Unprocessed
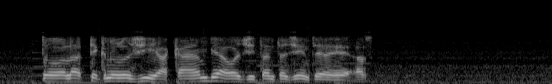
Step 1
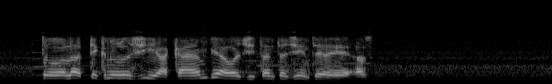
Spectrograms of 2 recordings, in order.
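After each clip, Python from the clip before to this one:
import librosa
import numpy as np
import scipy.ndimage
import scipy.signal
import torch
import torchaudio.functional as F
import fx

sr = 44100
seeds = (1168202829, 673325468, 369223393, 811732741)

y = scipy.signal.sosfilt(scipy.signal.butter(4, 530.0, 'highpass', fs=sr, output='sos'), x)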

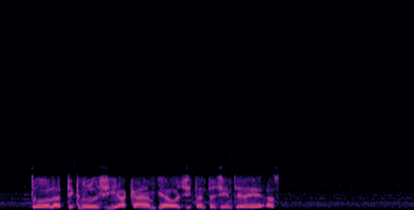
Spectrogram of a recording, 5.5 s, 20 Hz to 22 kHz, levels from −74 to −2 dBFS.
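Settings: y = fx.high_shelf(x, sr, hz=5200.0, db=-6.0)
y = F.gain(torch.from_numpy(y), -2.0).numpy()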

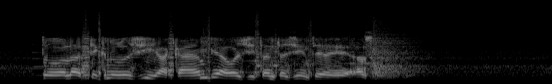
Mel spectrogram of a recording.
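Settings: y = fx.sustainer(x, sr, db_per_s=38.0)
y = F.gain(torch.from_numpy(y), -2.0).numpy()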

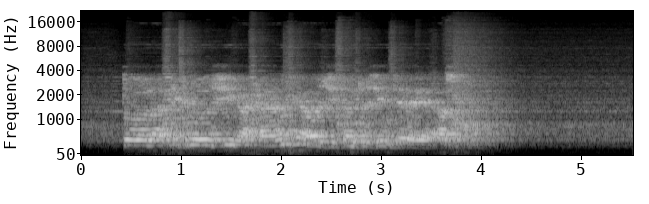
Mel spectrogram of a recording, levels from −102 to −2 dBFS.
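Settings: y = fx.rev_fdn(x, sr, rt60_s=1.0, lf_ratio=0.8, hf_ratio=0.7, size_ms=66.0, drr_db=-7.5)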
